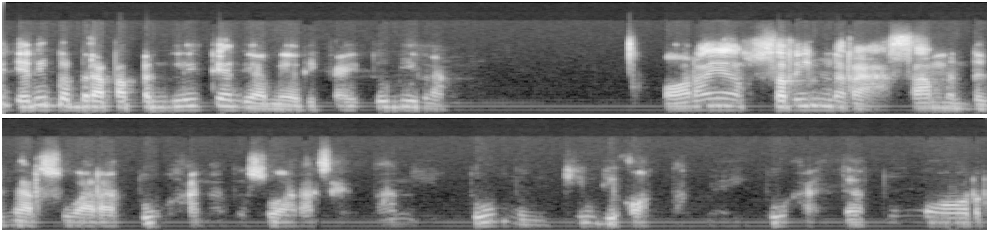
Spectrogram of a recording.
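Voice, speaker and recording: A man speaks in a husky, bright voice with a lively, bouncing pitch. He answers questions at a church discussion, animated and teasing. The sound is dry and dull, as from a lo-fi recording. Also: dry recording. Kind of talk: joking discussion talk.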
